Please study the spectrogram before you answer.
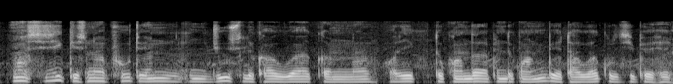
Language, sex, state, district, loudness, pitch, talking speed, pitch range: Hindi, male, Chhattisgarh, Bilaspur, -15 LUFS, 130 Hz, 195 wpm, 125-145 Hz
